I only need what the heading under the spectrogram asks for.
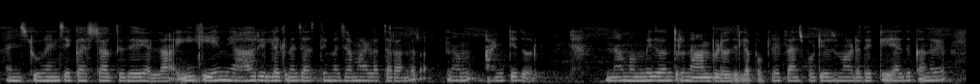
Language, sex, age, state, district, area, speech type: Kannada, female, 18-30, Karnataka, Gulbarga, urban, spontaneous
